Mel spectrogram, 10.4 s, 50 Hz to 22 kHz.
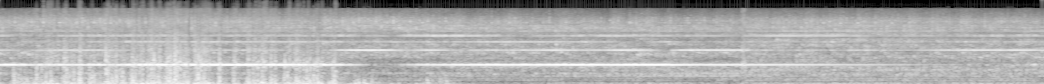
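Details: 2010 BMW E90 325i idling with steady high whine near 1 kHz; intermittent, goes away after restarting engine but returns next day.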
